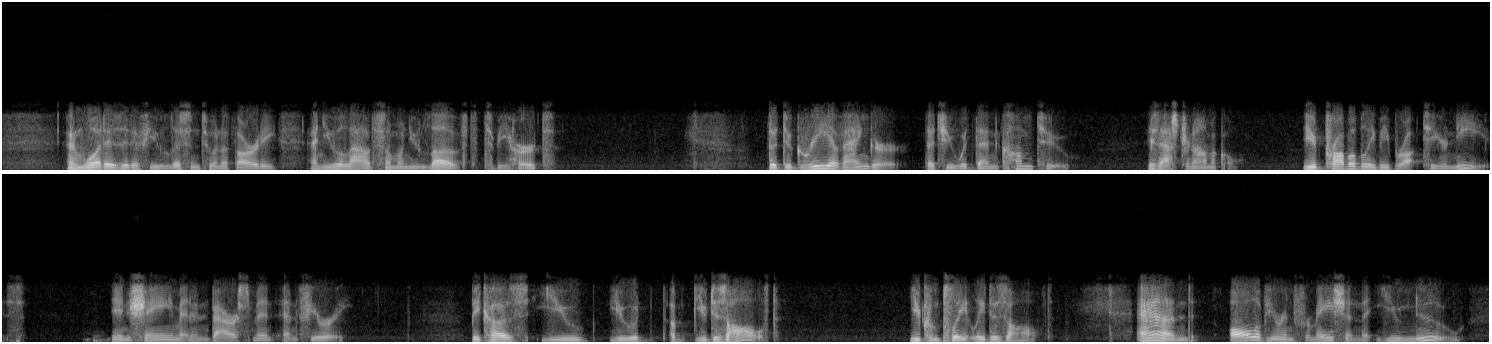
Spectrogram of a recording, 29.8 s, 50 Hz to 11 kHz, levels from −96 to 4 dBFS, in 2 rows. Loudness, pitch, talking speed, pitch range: -28 LUFS, 120 Hz, 125 wpm, 105-135 Hz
